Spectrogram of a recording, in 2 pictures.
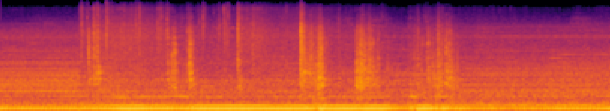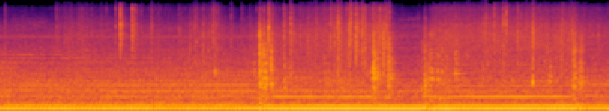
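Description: Brush and branches crack and snap as a machine pushes through them.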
